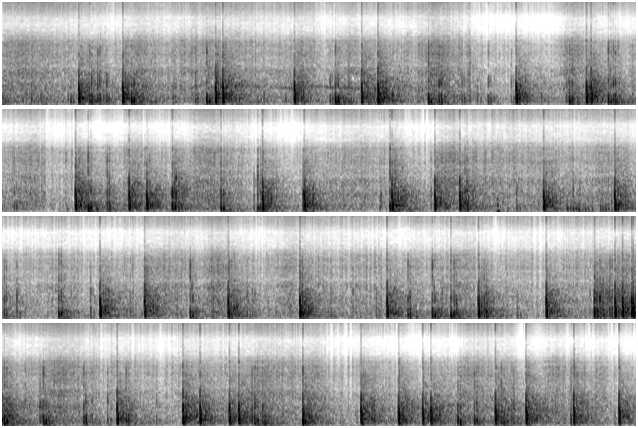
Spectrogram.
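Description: Fireworks going off in a rapid, unbroken string of bangs, several a second.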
